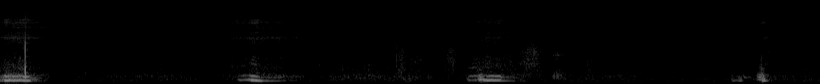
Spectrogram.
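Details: Sleeping 14-week-old chocolate Labrador puppy snoring: soft, faint snoring breaths with small squeaky noises in a quiet room.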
